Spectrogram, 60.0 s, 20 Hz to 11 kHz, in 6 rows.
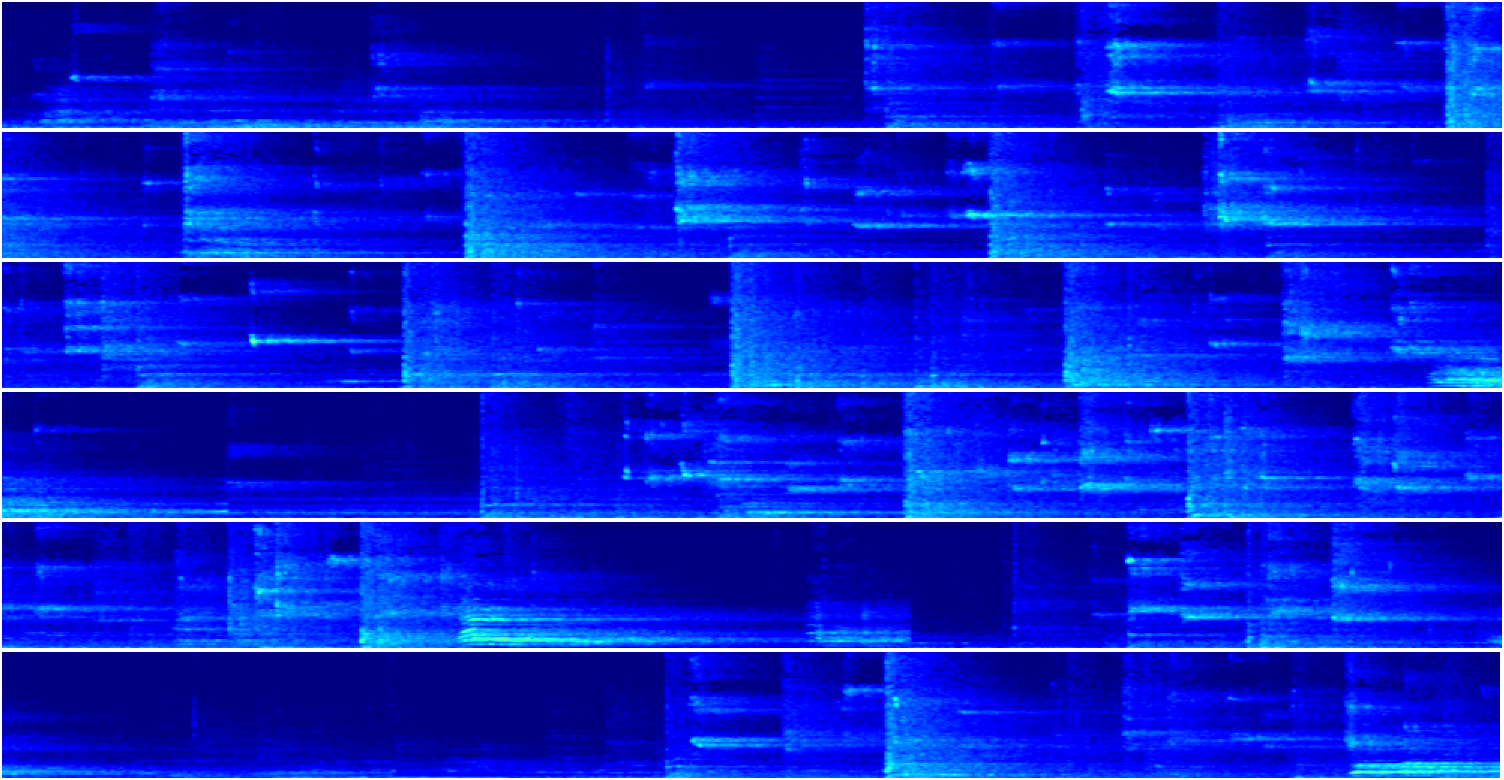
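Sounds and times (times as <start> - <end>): rackets hitting shuttlecock: 9.6 - 11.8, 19.9 - 21.6, 22.6 - 23.8, 24.8 - 28.8, 33.2 - 35.3, 36.0 - 39.4, 40.8 - 43.1, 54.4 - 59.0.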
